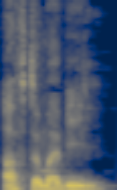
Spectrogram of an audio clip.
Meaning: 1. car, automobile, motorcar 2. vehicle 3. lorry, truck
- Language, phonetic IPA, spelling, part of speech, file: Russian, [ɐftəmɐˈbʲilʲ], автомобиль, noun, Ru-автомобиль.ogg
